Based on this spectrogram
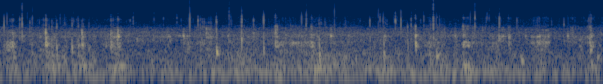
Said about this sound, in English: And the wood creaking. The leaves blowing in the wind.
